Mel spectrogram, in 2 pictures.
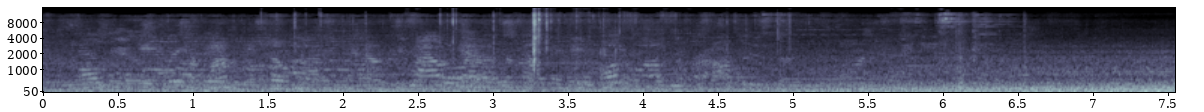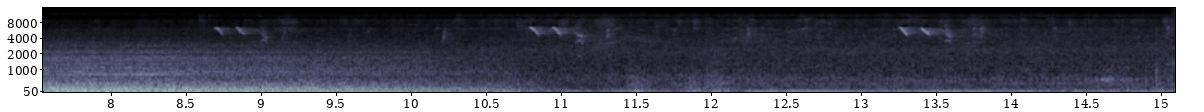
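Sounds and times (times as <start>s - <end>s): low rushing noise: 0.0s - 11.2s
small birds chirping: 10.2s - 14.4s.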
